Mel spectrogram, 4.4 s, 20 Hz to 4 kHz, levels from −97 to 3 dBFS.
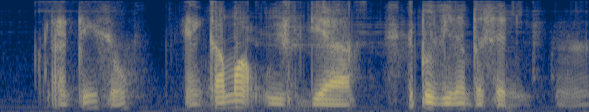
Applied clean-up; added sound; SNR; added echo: neural separator model SepFormer DNS4.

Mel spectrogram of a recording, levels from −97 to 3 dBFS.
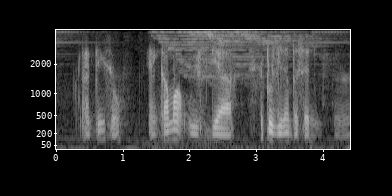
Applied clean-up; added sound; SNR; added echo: none; Wind chime; 10 dB; none.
